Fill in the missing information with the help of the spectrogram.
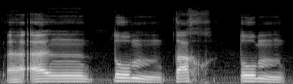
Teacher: Karena dia izhar maka dibaca jelas tidak berdengung. Baca pendek saja ya. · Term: izhar syafawi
